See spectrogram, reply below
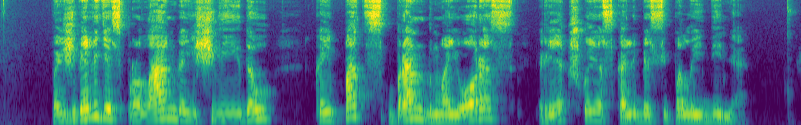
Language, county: Lithuanian, Panevėžys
